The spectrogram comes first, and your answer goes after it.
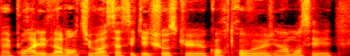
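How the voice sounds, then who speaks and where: Talking at a very fast pace, a man with a medium pitch and somewhat breathy voice keeps his intonation fairly even on a very clean recording with a silent background. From Île-de-France, France. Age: 20s. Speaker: podcast host and entrepreneur. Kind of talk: casual interview chat. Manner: casual, many hesitations.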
